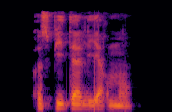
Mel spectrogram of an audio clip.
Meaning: hospitably
- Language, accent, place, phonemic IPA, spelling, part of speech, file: French, France, Lyon, /ɔs.pi.ta.ljɛʁ.mɑ̃/, hospitalièrement, adverb, LL-Q150 (fra)-hospitalièrement.wav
